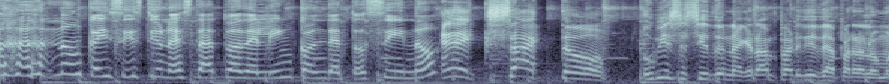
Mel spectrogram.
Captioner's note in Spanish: riendo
